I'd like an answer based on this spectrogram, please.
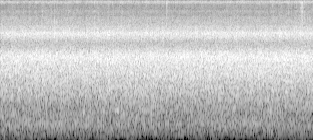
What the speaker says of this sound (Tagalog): malakas-lakas pa yung ulan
